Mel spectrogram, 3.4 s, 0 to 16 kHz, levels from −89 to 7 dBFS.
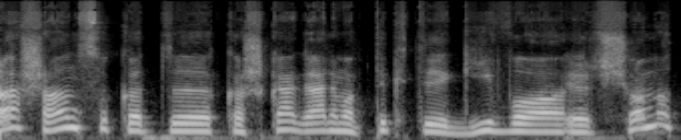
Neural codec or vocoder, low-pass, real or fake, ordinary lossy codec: none; 14.4 kHz; real; Opus, 16 kbps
